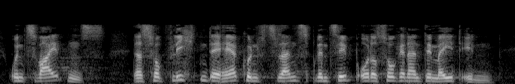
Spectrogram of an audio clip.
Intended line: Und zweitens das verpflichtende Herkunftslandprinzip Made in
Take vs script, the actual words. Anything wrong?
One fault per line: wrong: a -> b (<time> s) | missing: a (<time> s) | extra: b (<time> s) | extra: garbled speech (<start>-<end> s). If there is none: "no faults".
extra: oder sogenannte (3.6 s)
